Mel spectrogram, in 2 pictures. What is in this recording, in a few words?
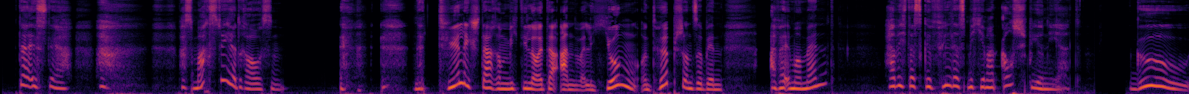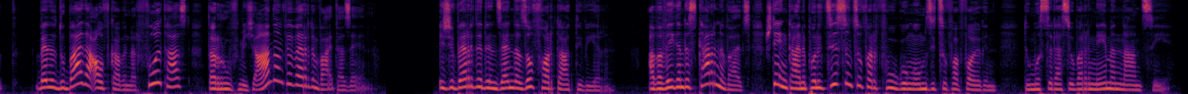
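German female voice over, character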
